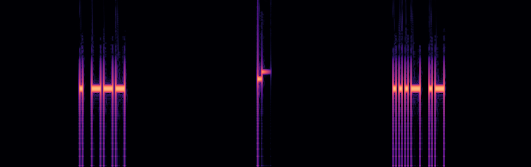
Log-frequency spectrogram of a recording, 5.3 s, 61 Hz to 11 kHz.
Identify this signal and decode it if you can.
Morse code, heard as a keyed tone, about 40 wpm, 700 Hz. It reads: EO VA
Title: Top Two Letter Combinations in Words 40wpm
